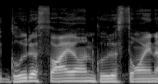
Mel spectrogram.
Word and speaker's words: glutathione: So what we're going to touch on next is glutathione.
